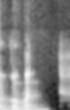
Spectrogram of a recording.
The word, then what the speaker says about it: women: आप यहाँ पे वुमन, अब अगर सिंगुलर वुमन है जिसमें उसकी स्पेलिंग WOMAN आ जाती है, तो उसको हम प्रोनाउंस करेंगे वुमन, वुमन। ठीक है। अगर प्लूरल हो जाती है, सिर्फ एंडिंग में लास्ट में ई आ जाती है, WOMEN, जो कि प्लूरल हो जाता है बहुत सारी औरतें, तो उसे हम पढ़ते हैं विमेन। वुमन for singular, विमेन for plural.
